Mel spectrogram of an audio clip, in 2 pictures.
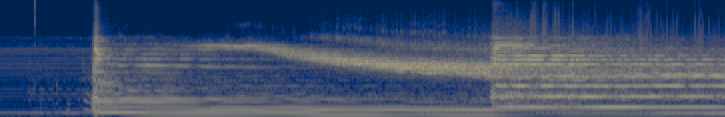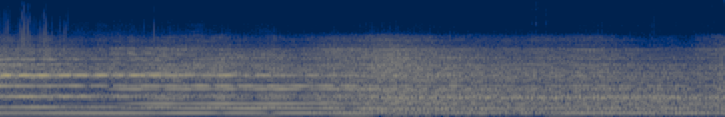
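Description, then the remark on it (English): A guitar played through a reverb pedal's gong setting: struck notes bloom into dense, metallic, shimmering overtones with a descending swoosh, then a second hit sustains in a long wash with no talking. “Well, there's one more setting, Big Hungry. Don't go too far. We've got the gong.”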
